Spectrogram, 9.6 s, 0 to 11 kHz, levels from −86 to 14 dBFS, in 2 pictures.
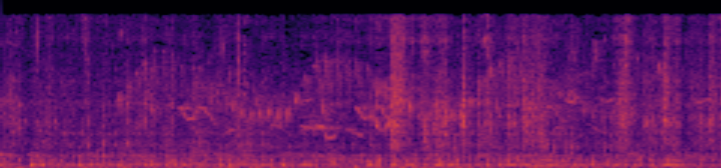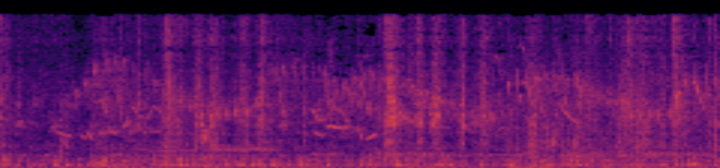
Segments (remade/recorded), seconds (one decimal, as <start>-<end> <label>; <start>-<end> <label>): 0.0-2.2 recorded; 2.2-3.0 remade; 3.0-9.6 recorded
